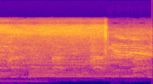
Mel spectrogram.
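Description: Harbor Freight deluxe airbrush blowing a steady, sputtering hiss of air with its trigger pulled back, which is the position that should spray paint. The airbrush is not spraying as it should. Music and voices play in the background.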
